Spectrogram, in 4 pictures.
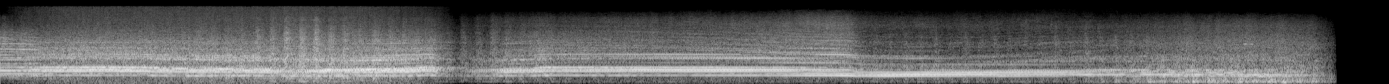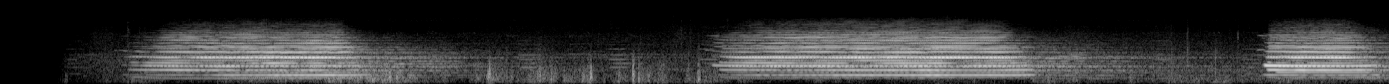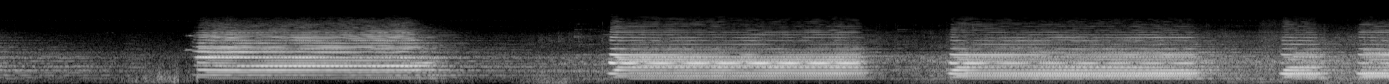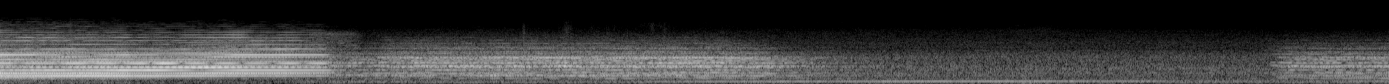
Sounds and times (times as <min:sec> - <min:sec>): Steam whistle: 0:00.0 - 0:13.1, 0:14.6 - 0:19.4, 0:21.0 - 0:25.5, 0:26.4 - 0:36.6, 0:37.2 - 0:50.0, 0:54.4 - 0:55.5
Train whistle: 0:00.0 - 0:13.1, 0:14.5 - 0:25.6, 0:26.4 - 0:50.2, 0:54.4 - 0:55.5
Railroad car, train wagon: 0:00.0 - 0:13.4, 0:14.4 - 0:55.5
Hiss: 0:00.2 - 0:11.4
Clickety-clack: 0:02.3 - 0:05.4.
